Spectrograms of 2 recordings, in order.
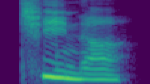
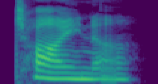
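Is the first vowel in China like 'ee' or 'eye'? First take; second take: ee; eye. First: The first vowel sounds like 'ee'. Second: The first vowel sounds like 'eye'. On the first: The speaker calls it right. "In Spanish, the word China is China. With an E" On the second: The speaker calls it wrong. "Make sure you never say the Spanish I, like in the English word"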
